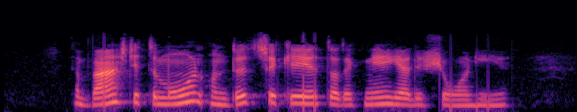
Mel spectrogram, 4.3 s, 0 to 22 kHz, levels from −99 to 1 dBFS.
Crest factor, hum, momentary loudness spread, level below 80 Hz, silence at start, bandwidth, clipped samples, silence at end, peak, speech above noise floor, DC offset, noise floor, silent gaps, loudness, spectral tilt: 24 dB; none; 16 LU; -68 dBFS; 0.55 s; 7.4 kHz; under 0.1%; 0.5 s; -10 dBFS; 47 dB; under 0.1%; -79 dBFS; none; -31 LUFS; -5.5 dB/octave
